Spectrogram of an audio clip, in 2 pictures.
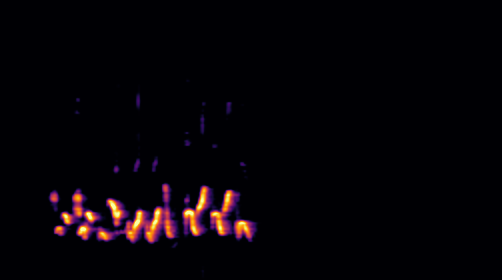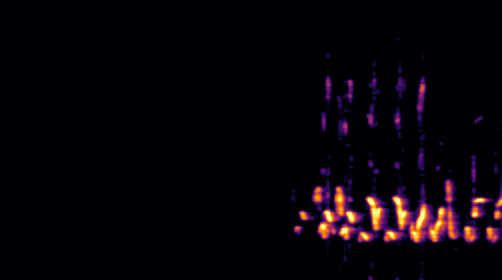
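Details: An indigo bunting gives two songs about six seconds apart, each a two-second run of sweet, high, paired chirps and slurs, fairly even in pace.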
